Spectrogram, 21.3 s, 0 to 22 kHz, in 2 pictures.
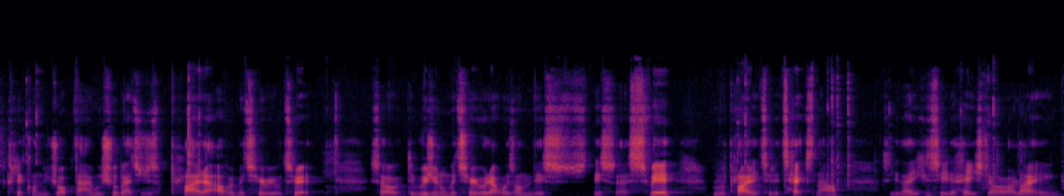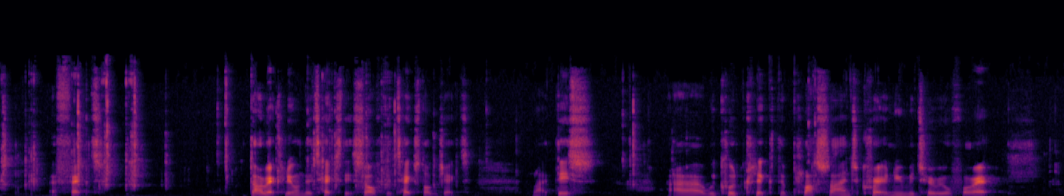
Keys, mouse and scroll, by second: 0.2-2.0 drag, 7.3 click, 8.2 scroll up 3, 8.8-9.5 middle drag, 9.8 scroll up 2, 10.5-12.4 scroll down 7, 12.8 click, 13.4-13.7 middle drag, 13.4 scroll down 1, 13.7-14.5 scroll up 8, 15.5-16.9 middle drag, 18.7 click.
